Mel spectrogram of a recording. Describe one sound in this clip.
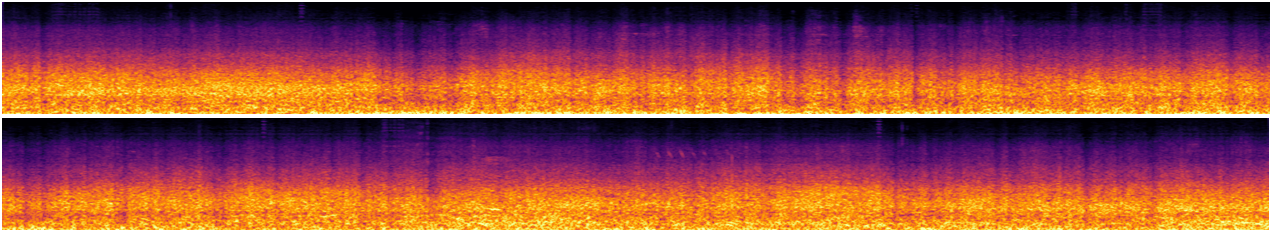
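A jet airliner's engines roar steadily as it taxis past.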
